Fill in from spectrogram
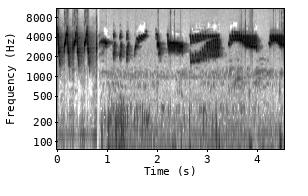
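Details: Song of an Asian pied starling used to lure other birds into calling back: rapid zigzag chatter opens, followed by stuttering notes and long harsh buzzy strokes with a light background rustle.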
